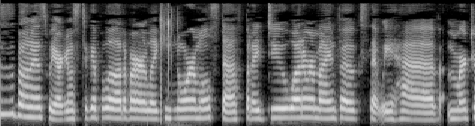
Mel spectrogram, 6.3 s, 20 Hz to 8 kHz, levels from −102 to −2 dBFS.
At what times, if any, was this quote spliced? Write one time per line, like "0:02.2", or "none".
none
